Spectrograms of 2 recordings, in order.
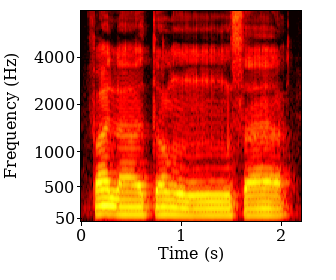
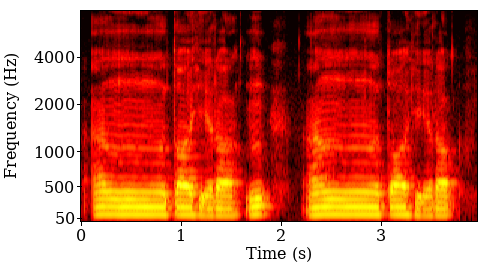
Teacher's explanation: mentre non diciamo fala tansa, ma nascondiamo, sopprimiamo il nun. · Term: ikhfa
